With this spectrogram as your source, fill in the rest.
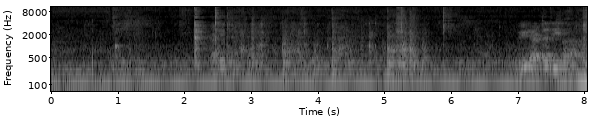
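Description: A metal ladle stirs liquid in a metal pot.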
